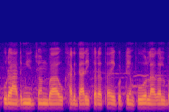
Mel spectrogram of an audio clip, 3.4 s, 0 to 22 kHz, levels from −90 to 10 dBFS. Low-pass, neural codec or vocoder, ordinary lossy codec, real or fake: 5.4 kHz; vocoder, 44.1 kHz, 128 mel bands every 256 samples, BigVGAN v2; none; fake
